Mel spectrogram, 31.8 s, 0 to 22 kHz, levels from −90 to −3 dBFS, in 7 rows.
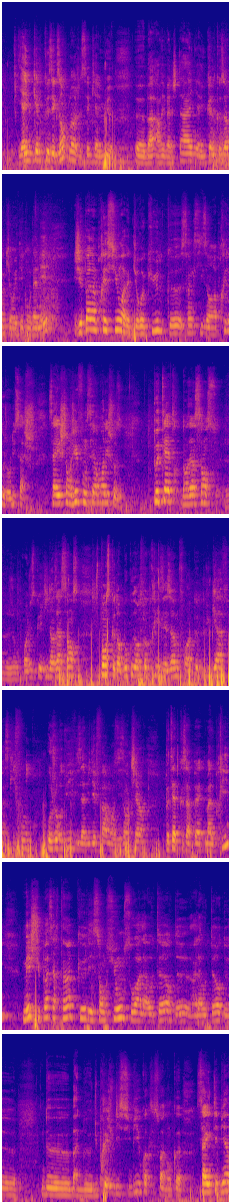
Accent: French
